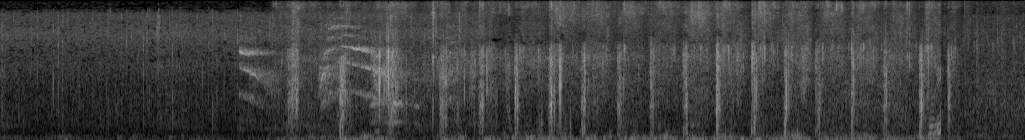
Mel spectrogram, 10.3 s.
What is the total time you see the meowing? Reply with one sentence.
The meowing can be heard for 2 seconds in total.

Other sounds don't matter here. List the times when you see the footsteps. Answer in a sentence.
You can hear the footsteps from 2.8 to 9.7 s.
